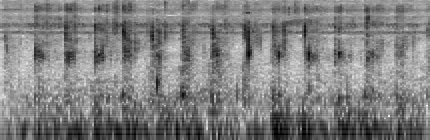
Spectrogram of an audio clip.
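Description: Running footsteps in a quick, even patter of many light steps, fairly faint, with no voices.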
